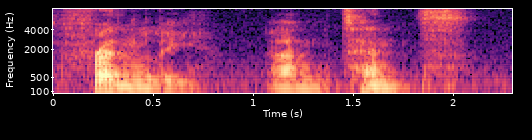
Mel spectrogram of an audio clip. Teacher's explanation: when the t and d sounds appear between consonant sounds they're usually omitted to make words easier to pronounce in connected speech so words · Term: elided form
